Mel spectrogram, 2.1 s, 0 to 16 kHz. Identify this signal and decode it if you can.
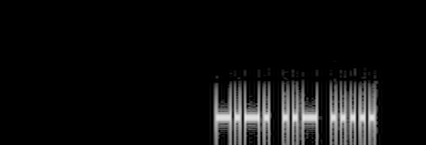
Morse code, heard as a keyed tone, about 50 wpm, 700 Hz. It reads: CU5
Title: Callsign Prefixes for Top 50 DXCC - 50wpm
